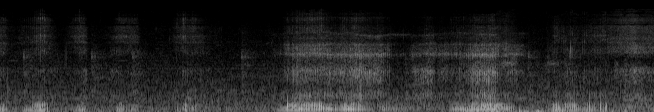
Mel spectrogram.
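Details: Norton, a pet dog, asleep and snoring: low rumbling, snorting breaths in uneven bursts, louder swells around three and five seconds, with a faint hiss in the background.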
